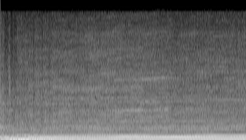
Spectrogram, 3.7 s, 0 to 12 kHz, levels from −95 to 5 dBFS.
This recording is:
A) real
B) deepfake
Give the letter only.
A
